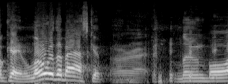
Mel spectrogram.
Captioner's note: laugh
